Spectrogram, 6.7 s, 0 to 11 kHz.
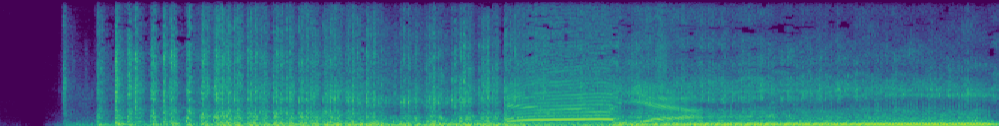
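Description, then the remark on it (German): A Boss Hoss V8 motorcycle with a 383 stroker engine barks to life and roars loudly, climbing through a sharp rev before settling into a deep, rumbling idle, with a man shouting excitedly over it. “Ja, gut, dann steigen wir jetzt aus dem Start einer Boss Hoss. 383er Stroker-Motor.”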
